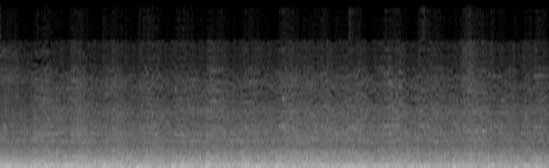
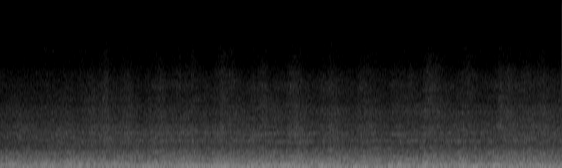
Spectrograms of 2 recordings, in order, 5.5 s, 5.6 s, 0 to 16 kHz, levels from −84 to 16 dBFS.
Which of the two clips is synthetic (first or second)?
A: second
